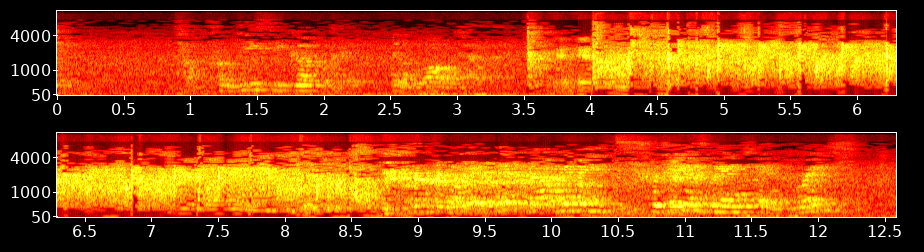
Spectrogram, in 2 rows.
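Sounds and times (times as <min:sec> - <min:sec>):
speech: 0:01.2 - 0:04.8
crowd applauding: 0:03.5 - 0:09.1
laughter: 0:07.3 - 0:11.4.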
